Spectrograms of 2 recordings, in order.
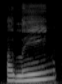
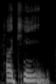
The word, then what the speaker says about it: Halim: We were saying Halim, and someone wrote you should be calling him Hakeem. So we got a thank you card from him, and this is how he signed it. Abdul Halim Muhammad. So I just want to let that person know that we were not mispronouncing that name. His middle name is Halim.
